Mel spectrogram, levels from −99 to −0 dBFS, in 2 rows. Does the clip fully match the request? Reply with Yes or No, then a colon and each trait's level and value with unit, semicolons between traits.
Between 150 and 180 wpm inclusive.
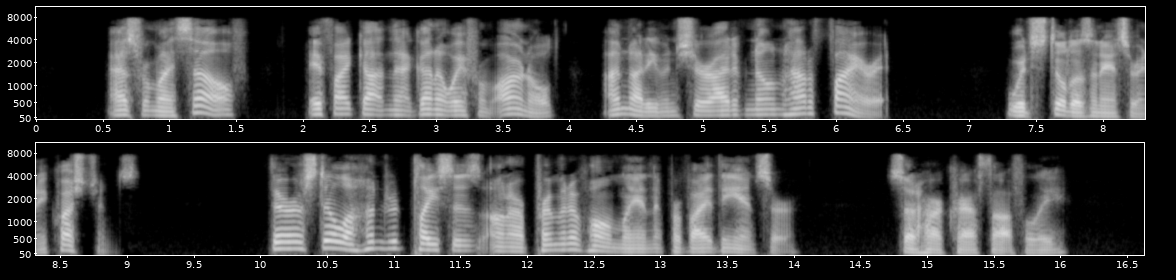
Yes: average, 165 wpm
